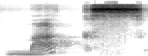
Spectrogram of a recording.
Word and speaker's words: Mx: it mix chist so MX salad Caesar it's pronounced MX and it's the gender neutral of Miss Mrs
